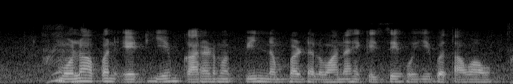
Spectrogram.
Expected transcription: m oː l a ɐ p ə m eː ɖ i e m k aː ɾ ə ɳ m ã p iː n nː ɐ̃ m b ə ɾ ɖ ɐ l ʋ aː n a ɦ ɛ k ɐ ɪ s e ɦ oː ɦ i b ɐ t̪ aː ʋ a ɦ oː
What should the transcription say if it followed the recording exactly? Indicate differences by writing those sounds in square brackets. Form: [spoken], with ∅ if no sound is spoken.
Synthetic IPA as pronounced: m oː l a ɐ p ə [n] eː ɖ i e m k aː ɾ ə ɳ m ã p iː n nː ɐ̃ m b ə ɾ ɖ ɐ l ʋ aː n a ɦ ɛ k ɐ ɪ s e ɦ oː ɦ i b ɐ t̪ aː ʋ a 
